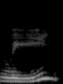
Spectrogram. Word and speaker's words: Ley: So my name is Lee. I'm Dr. Ley. A lot of people call me Ley, but that's incorrect. I just spell my name wrong.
